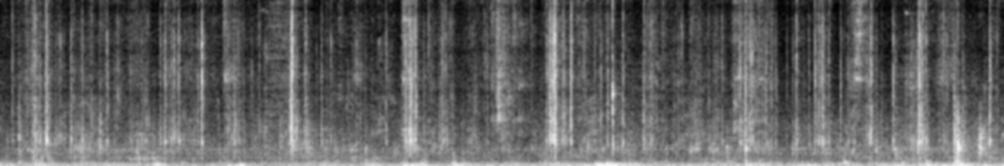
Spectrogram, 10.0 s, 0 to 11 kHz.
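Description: Plastic 3x3 Rubik's cube turned by hand, its layers clicking and rattling at irregular intervals as the faces are twisted.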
